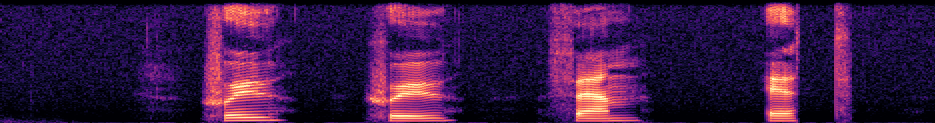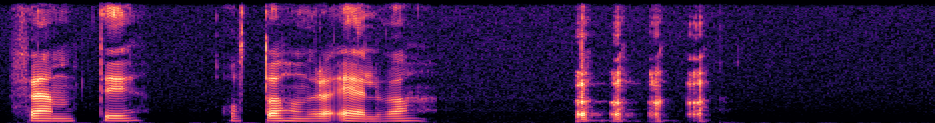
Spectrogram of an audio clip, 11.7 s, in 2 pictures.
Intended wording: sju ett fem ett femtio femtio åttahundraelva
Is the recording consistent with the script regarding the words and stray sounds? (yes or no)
no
